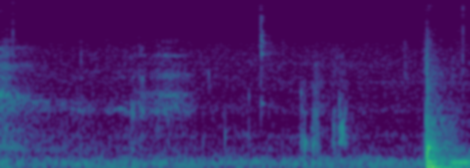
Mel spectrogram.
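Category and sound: food or drink, sipping coffee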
